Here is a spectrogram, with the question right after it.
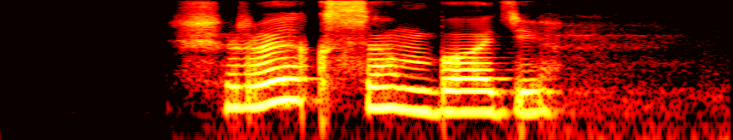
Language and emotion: Russian, sad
